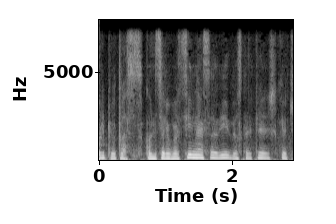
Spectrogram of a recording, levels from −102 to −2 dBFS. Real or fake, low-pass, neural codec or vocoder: fake; 7.2 kHz; codec, 16 kHz in and 24 kHz out, 1.1 kbps, FireRedTTS-2 codec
